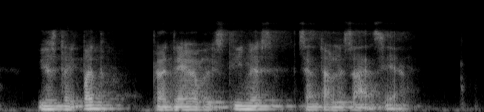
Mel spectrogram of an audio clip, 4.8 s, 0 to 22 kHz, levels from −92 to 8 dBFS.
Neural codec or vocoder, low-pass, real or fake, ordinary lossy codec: codec, 16 kHz, 4 kbps, FreqCodec, smaller model; 7.2 kHz; fake; Opus, 32 kbps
